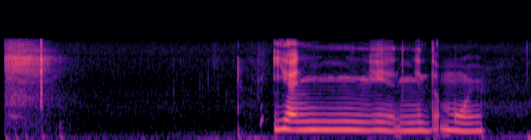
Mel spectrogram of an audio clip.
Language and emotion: Russian, sad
